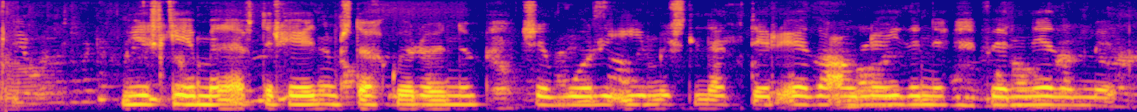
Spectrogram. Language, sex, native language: Icelandic, male, Icelandic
